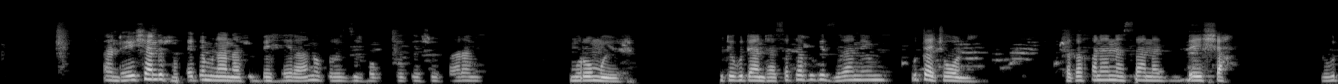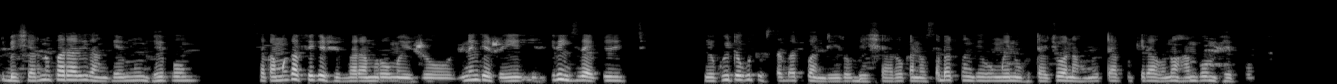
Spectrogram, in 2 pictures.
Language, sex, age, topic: Ndau, female, 25-35, health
